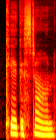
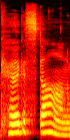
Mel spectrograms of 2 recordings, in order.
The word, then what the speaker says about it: Kyrgyzstan: Let's have a look at the pronunciation for this one. Kyrgyzstan. Kyrgyzstan.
